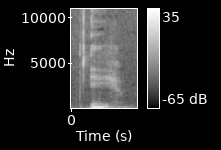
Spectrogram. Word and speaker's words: I: And very confusingly, it is just spelled the same as when I want to say I. Yay. I I not confusing because this is English. Yeah. Okay. So it's different. Yeah. So E just E just means you.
